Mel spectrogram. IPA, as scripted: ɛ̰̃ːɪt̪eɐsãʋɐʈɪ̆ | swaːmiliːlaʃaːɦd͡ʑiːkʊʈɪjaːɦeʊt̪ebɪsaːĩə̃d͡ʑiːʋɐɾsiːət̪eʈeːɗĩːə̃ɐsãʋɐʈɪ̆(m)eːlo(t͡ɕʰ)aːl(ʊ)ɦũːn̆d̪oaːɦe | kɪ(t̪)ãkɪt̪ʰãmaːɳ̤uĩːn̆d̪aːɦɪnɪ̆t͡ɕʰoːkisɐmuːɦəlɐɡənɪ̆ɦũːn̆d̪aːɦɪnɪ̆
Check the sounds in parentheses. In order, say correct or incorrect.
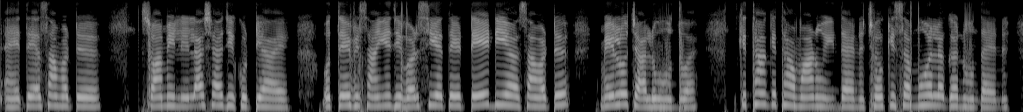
correct, incorrect: t͡ɕ, incorrect: u, incorrect: t̪ʰ

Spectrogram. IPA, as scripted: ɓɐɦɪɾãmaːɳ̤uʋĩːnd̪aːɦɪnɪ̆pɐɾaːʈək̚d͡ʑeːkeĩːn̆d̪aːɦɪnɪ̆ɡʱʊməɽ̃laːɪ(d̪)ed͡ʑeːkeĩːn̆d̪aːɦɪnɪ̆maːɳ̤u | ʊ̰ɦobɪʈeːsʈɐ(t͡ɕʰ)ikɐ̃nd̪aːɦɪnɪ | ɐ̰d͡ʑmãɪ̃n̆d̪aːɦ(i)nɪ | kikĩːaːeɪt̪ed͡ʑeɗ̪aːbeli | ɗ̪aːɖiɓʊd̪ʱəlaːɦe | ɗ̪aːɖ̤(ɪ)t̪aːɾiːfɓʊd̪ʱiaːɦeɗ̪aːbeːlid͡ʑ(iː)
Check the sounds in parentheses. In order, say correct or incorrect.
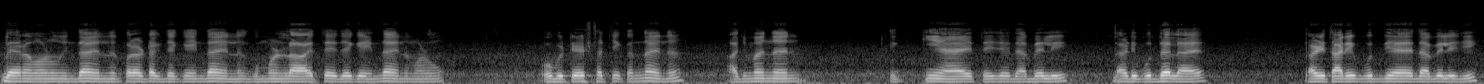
incorrect: t̪, incorrect: t͡ɕ, incorrect: ɪ, incorrect: i, correct

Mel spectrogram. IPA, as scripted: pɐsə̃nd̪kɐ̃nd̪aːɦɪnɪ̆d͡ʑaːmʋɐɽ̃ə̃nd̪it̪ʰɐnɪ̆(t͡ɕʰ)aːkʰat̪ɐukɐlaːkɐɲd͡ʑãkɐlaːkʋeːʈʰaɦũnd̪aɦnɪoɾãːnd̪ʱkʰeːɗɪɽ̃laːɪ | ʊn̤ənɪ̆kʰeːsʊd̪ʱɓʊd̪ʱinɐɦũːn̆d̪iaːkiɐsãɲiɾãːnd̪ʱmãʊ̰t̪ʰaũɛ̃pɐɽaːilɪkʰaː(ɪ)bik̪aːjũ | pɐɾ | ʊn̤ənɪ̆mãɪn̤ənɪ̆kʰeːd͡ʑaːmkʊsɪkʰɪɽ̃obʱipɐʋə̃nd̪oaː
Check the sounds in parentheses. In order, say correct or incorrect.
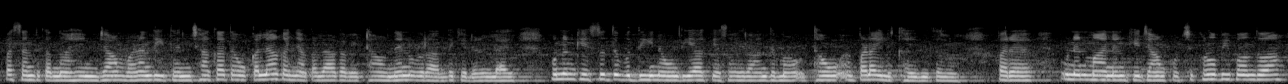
correct, incorrect: i

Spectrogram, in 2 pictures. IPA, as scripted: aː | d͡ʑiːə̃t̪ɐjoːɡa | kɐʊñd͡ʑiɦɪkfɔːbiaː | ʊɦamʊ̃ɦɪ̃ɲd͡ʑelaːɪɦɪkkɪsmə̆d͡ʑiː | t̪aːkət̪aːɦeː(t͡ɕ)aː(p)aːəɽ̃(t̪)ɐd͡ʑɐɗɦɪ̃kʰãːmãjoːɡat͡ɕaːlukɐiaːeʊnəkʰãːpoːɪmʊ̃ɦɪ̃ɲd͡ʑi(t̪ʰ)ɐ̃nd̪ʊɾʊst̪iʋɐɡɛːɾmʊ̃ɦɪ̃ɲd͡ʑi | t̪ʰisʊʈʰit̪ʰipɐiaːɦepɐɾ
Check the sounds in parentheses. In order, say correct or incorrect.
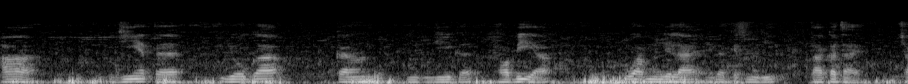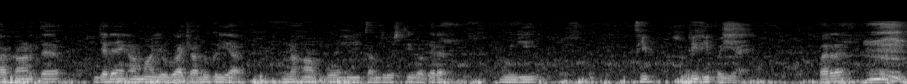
incorrect: t͡ɕʰ, incorrect: k, correct, incorrect: t̪

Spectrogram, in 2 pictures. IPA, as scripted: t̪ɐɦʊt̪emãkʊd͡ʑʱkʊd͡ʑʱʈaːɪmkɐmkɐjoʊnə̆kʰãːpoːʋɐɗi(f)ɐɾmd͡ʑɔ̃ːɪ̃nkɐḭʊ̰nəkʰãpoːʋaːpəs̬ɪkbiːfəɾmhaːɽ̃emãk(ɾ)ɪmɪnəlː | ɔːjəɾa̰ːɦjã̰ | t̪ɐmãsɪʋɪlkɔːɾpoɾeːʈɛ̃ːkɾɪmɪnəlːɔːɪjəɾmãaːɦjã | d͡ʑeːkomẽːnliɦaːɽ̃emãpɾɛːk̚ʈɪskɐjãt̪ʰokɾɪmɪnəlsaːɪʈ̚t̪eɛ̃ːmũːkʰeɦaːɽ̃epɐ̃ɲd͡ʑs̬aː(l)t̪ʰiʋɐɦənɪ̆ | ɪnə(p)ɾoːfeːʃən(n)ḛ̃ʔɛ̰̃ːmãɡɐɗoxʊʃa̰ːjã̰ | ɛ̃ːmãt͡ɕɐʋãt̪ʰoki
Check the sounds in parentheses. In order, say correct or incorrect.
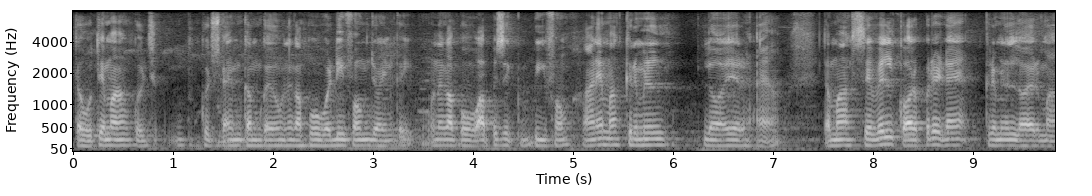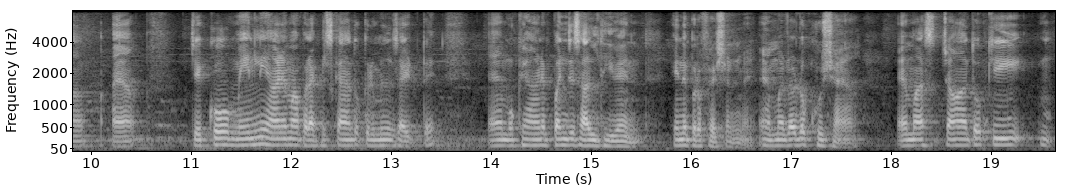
correct, correct, correct, correct, incorrect: m

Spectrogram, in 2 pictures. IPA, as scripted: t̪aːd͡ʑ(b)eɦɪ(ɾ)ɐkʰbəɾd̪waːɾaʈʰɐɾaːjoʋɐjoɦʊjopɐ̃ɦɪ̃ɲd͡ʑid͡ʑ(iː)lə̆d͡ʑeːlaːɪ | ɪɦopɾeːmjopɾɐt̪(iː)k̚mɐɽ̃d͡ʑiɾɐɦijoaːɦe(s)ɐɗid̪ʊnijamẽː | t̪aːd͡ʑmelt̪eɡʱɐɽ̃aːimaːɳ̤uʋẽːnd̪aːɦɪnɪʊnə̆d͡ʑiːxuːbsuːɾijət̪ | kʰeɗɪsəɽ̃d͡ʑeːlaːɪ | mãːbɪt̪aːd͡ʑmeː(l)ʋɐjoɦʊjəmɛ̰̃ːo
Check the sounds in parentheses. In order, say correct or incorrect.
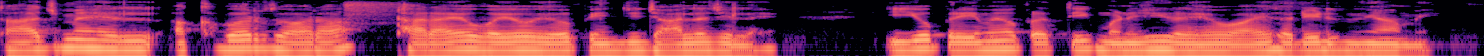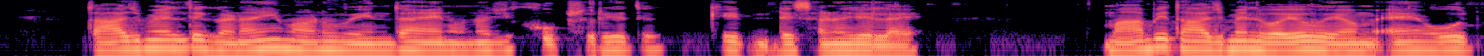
incorrect: m, incorrect: l, incorrect: aː, correct, correct, correct

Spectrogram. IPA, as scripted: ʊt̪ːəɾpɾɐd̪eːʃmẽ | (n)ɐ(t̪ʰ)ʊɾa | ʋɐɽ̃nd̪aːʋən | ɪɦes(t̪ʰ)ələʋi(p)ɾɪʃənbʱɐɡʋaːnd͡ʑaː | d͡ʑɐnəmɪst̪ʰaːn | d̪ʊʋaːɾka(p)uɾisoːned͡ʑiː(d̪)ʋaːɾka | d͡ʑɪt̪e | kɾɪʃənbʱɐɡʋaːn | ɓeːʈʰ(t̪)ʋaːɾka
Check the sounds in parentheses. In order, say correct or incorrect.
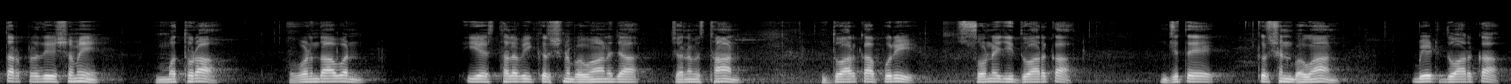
incorrect: m, correct, correct, incorrect: k, correct, correct, incorrect: d̪

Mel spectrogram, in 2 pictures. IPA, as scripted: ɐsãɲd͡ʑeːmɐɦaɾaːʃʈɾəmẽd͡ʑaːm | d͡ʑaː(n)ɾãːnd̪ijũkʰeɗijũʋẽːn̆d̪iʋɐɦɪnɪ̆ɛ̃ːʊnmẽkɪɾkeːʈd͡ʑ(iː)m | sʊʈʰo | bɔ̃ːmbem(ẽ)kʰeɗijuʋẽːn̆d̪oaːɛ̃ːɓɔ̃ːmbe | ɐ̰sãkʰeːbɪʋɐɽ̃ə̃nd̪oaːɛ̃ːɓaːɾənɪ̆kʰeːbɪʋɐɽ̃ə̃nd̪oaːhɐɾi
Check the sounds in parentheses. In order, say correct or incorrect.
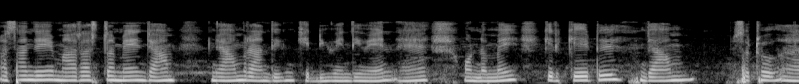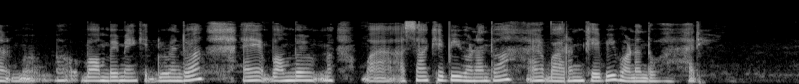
incorrect: m, incorrect: aː, correct

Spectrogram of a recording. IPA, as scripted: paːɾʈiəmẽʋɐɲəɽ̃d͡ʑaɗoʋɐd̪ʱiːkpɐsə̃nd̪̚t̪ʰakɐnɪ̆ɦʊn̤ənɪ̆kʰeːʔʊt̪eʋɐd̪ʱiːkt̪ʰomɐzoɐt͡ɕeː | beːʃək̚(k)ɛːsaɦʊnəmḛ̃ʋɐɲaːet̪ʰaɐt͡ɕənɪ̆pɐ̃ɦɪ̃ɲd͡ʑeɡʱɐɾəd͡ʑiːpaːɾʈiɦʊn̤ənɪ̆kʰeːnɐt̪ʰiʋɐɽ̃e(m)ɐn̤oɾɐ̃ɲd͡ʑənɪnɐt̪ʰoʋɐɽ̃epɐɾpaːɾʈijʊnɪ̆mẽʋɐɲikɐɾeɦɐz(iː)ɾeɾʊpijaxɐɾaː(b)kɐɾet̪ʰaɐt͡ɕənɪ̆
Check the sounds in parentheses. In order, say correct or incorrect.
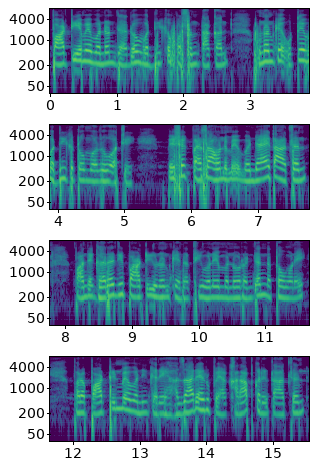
incorrect: p, correct, incorrect: aː, correct

